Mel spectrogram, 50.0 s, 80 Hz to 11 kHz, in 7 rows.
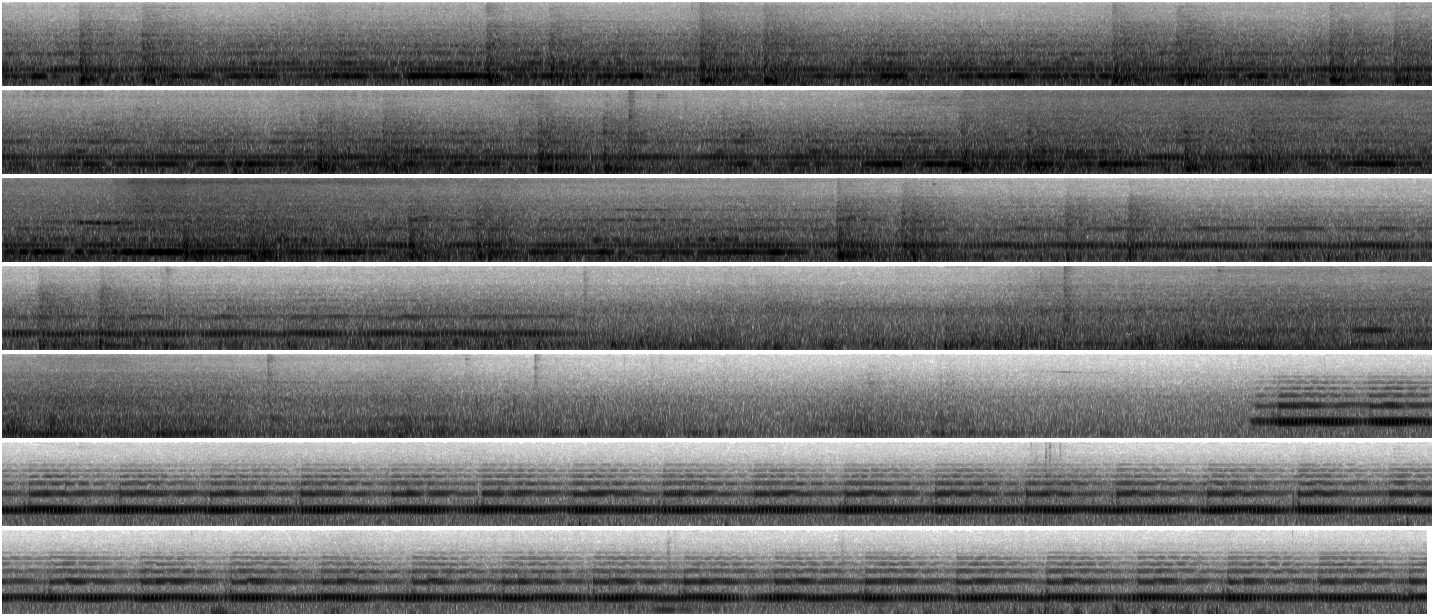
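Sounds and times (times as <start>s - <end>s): train wheels clacking over rail joints: 2.3s - 4.4s, 5.4s - 22.6s, 23.4s - 32.2s.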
